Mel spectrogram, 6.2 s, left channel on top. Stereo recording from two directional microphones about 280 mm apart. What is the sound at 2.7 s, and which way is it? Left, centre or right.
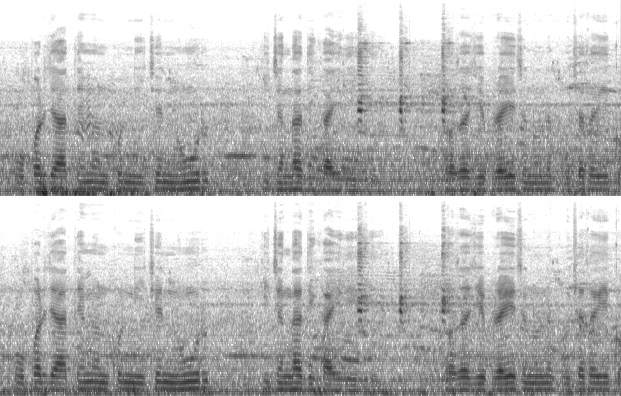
Speech, centre.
